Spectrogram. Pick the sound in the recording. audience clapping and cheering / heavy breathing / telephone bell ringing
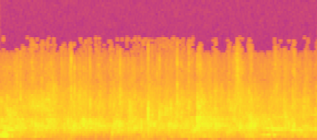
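audience clapping and cheering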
